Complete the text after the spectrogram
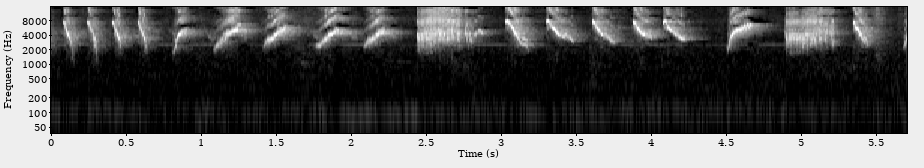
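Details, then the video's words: Long-tailed shrike in full lively song, played to coax mute birds to sing: rapid string of sharp downward and upward slurred whistles, about three per second, broken by two short harsh noisy bursts. "Suara Cendet Gacor Paling Dicari,Bangkitkan Suara Cendet Bisu Gak Mau Bunyi"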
